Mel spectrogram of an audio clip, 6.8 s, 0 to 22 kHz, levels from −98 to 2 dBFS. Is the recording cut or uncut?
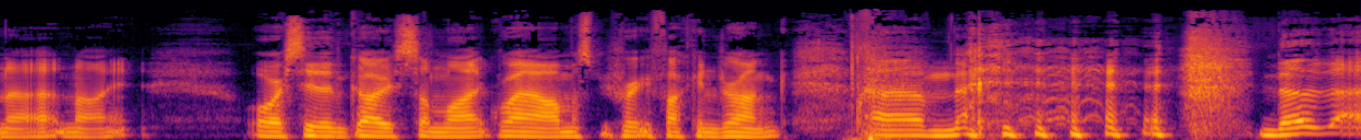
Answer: uncut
